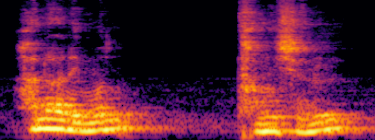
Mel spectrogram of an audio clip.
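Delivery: gentle quiet blessing; hushed tender words to the spouse; soft blessing. Shown as a demonstration. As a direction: say it softly, lovingly. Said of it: "그다음에".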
